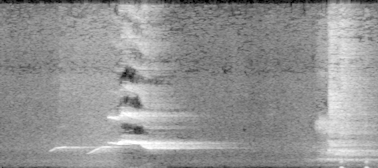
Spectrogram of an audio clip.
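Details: Black-capped lory kept as a pet, its chatter described as melodious and loud: two rising whistled notes sliding into a bright, ringing tone, a pause, then a harsh, broadband screech with two sharp clicks.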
